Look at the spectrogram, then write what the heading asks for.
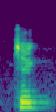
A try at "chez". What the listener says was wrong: Chez. No, there's no ch sound in French.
